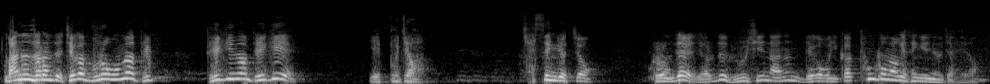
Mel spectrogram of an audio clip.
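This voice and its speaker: Man, lay preacher, high husky voice, lively storytelling sermon, dull lo-fi church recording. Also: normal speed. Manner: animated storytelling, asks the congregation questions.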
